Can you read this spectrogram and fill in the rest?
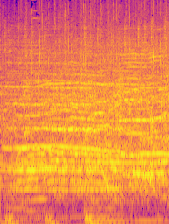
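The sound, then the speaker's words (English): A loud crowd cheers and whoops continuously, a dense wall of shouting voices with high excited calls rising above it, sustained at steady volume for a couple of seconds. “Make some noise for real jam.”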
